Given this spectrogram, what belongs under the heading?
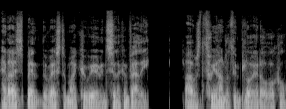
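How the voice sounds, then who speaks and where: A man's very deep, low, somewhat breathy voice with a British accent, very fast pace and fairly even intonation, in a dry, close sound with no echo. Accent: British, noticeable. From England. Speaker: author, former software engineer. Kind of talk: podcast interview.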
